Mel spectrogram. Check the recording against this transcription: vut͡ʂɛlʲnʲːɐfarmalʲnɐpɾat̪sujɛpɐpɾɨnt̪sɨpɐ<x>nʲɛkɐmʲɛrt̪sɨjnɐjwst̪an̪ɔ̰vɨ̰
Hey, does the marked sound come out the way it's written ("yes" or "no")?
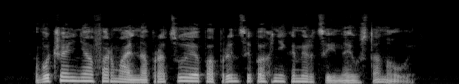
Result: yes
